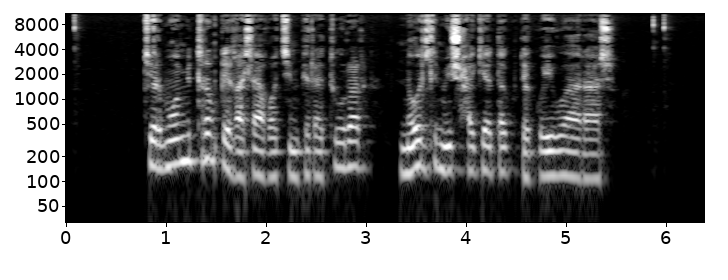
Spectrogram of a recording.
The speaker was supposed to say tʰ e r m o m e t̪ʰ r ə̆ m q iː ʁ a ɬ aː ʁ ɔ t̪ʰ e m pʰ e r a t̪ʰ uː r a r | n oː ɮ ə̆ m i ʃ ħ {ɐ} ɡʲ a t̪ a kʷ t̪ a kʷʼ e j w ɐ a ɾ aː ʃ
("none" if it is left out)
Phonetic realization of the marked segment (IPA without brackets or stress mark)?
a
